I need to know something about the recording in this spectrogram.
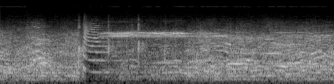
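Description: A referee's whistle blows in a long, shrill blast.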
